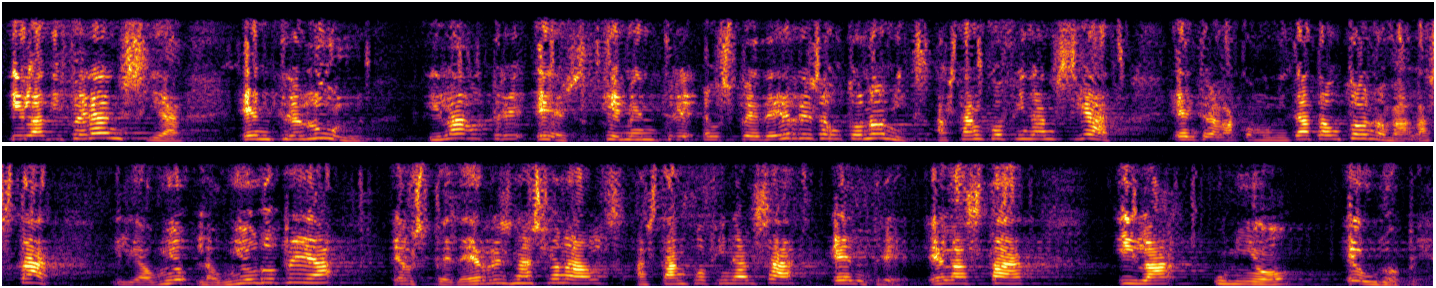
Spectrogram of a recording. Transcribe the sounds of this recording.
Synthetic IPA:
iləðifeɾɛnsiəent̪ɾelun | ilalˠt̪ɾeʔeskemẽnt̪ɾeʔːlˠspeðeerezawt̪ounɔmiksəst̪aŋkofinansiat͡sent̪ɾelakomunit̪at̪awt̪ɔnomələst̪at̪ | ilaolaunjoewɾopeəelˠspeðeereznasjonalˠzəst̪aŋkofinansat͡sent̪ɾeːləst̪at̪ | iləunioewɾope

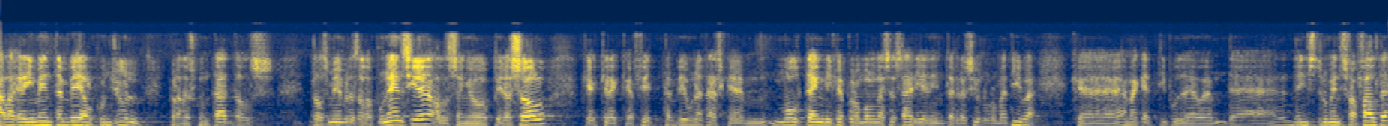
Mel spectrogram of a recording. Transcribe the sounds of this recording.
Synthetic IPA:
ələɣɾəiment̪əmbeəlˠkunʲʒun | pəɾðəskunt̪at̪̚d̪əlˠs | d̪əlˠzmembɾəzðələpunɛnsiəːlˠsəɲopeɾəsɔlˠ | kəkːɾɛkːafet̪ːəmbeunət̪askəmɔlˠt̪ɛknikəpɾɔmɔlˠt̪nəsəsaɾiəðint̪əɣɾəsionurmət̪iβ̞ə | kəːmbəkɛt̪ːipuðəd̪əd̪əinst̪ɾumensfafalˠt̪ə

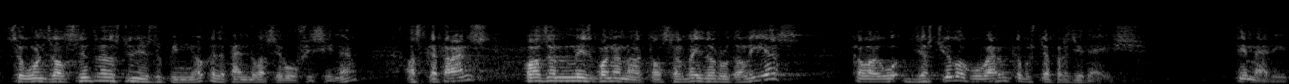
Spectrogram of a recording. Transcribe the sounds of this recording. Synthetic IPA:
səɣonzəlˠsent̪ɾəðəst̪uðizd̪upiniokəðəpɛnd̪ələseβəufisinə | əlˠskət̪əlanspɔzəmmezβɔnənɔt̪əːlˠsəɾβɛjðəruðəliəs | kələʒəst̪ioðəlˠɣuβ̞ɛrŋkəβust̪ɛpɾəziðɛ̰ʃ | t̪emɛ̰ɾḭt̪̚

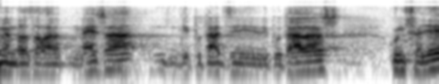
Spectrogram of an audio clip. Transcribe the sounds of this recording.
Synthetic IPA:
membɾəzðələmɛzə | d̪iput̪ad͡ziðiput̪aðəs | kunsəʎe

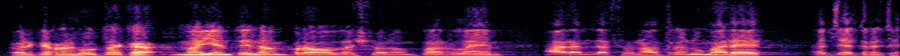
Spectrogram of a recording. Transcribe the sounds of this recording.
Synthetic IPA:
pəɾkɛrəzulˠt̪əkəmajənt̪enəmpɾɔwðəʃɔnompəɾlɛm | aɾəɛmd̪əfeunalˠt̪ɾənuməɾɛt̪əd̪zɛt̪əɾə

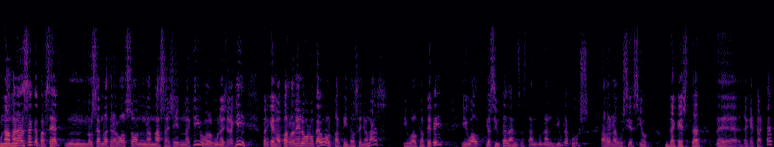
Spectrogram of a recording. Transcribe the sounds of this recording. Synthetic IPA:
unəːmənasəkəpəɾsɛɾt̪̚nosɛmblət̪ɾɛwəlˠsɔnəmːasəʒenəkioəlˠɣunəʒenəkipəɾkɛənəlˠpərləmenəwɾupɛwəlˠpəɾt̪it̪̚d̪əlˠsəɲomaz | iɣwalˠkəlˠpepeiɣwalˠkəlˠsiwt̪əðanzəst̪and̪unanʎiwɾəkurz̥ələnəɣ̞usiəsiod̪əkɛst̪ə | d̪əkɛt̪ːɾək̚t̪at̪̚

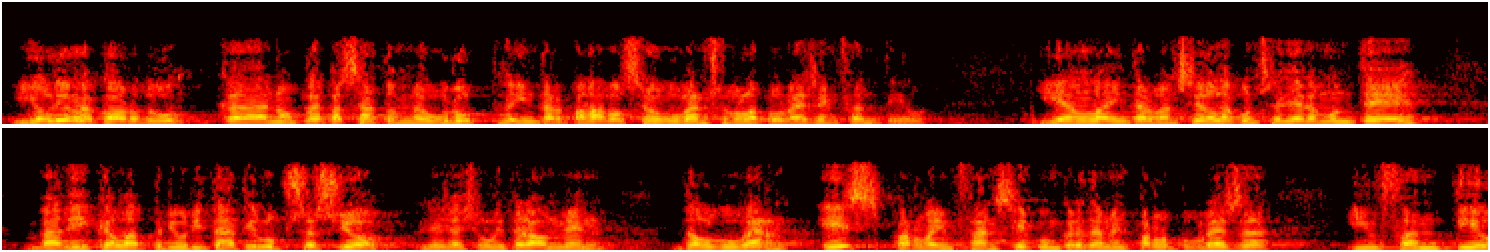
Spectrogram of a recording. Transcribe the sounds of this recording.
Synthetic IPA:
iɔlirəkɔɾðu | kəːnəlˠplɛpəsat̪əlˠmɛwɣɾupint̪əɾpəlaβəːlˠsɛwɣuβɛrnsoβɾələpuβɾɛzəiɱfənt̪ḭlˠ | iənləint̪əɾβ̞ənsijoðələkunsəʎeɾəmunt̪e | baðikələpɾiuɾit̪at̪ilupsəsioʎəʒɛʃulit̪əɾalˠmen | d̪əlˠɣuβɛrnespəɾləiɱfansiəkuŋkɾet̪əmenpəɾləpuβɾɛzə | iɱfənt̪il

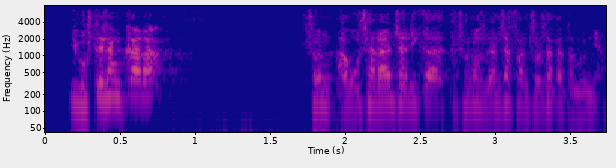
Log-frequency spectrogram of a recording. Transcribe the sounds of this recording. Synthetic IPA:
iβust̪esaŋkaɾa | sonaɣusaɾanzaðikəkəsonalˠzɣɾanzðəfənsozəkat̪aluɲa

